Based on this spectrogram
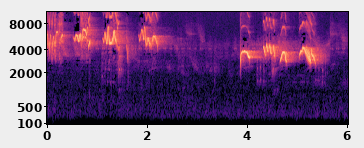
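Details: Yellow-legged thrush (sabiá-preta, Turdus flavipes) singing in the southern 'mateiro' style: high, clear whistled phrases with slurred, wavering notes in bursts, a pause of nearly two seconds, then a louder run of looping whistles.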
